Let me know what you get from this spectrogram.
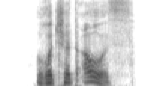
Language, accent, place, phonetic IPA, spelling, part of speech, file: German, Germany, Berlin, [ˌʁʊt͡ʃət ˈaʊ̯s], rutschet aus, verb, De-rutschet aus.ogg
- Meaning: second-person plural subjunctive I of ausrutschen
